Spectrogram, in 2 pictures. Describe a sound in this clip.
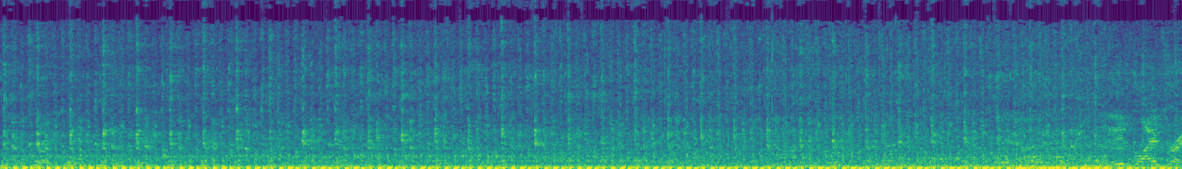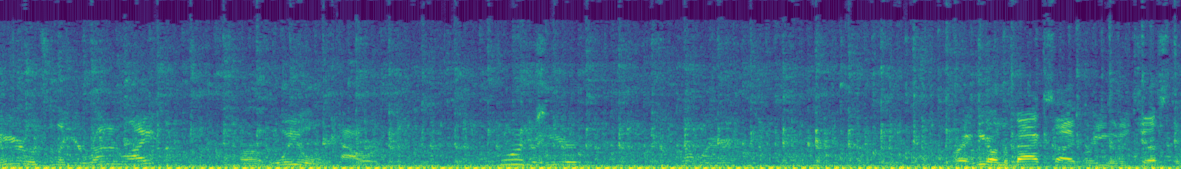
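An engine idles with a steady, rapid chugging throughout.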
